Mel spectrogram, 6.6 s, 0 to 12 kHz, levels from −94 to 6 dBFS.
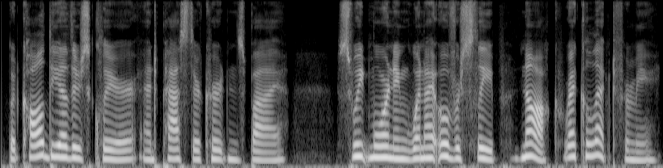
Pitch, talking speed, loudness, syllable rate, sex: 200 Hz, 180 wpm, -16 LUFS, 4.8 syllables/s, female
